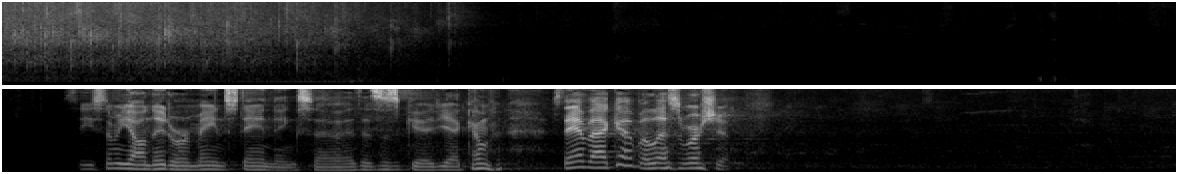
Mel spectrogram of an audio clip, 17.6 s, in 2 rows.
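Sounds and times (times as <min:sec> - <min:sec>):
audience applauding: 0:00.0 - 0:03.7
speech: 0:09.4 - 0:14.4.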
